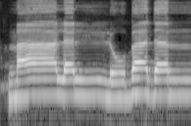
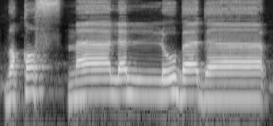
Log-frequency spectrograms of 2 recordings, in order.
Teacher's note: نون تنوین کو لام میں داخل کیا ہے، ادغام کیا لیکن بغیر غنے کے پڑھا ہے، جو دوسری قسم ہے ادغام کی، ادغام بلا غنہ، ادغام مال غنہ اور ادغام بلا غنہ، دونوں کی مثالیں واضح کر دی ہیں آپ کے سامنے۔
